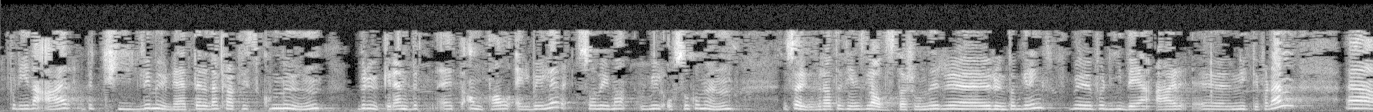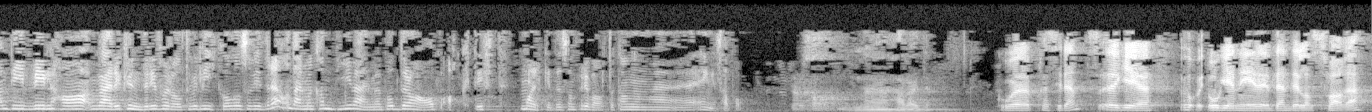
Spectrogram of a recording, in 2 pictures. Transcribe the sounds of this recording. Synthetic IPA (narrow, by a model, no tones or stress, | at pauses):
fɔɖiːd̪ɛ̰ʔæɾbət̪ʰyːd̪əlɪəmʉːlɪheːt̪əɾɔd̪ɛæɾkʰlɑːʈʋɪskʰʊmʉːnn̩ | bɾʉːkəɾɛnbɛt̪ʰɑ̰nt̪ʰɑlɛ̰lbiːləɾsɔʋɪlmɑnʋɪlʔɔ̰sːɔkʊmʉːnən̩ | sœɾɡəfɔɾɑt̪̚d̪ɛfɪnːəs̬lɑːd̪əst̪ɑʂuːnəɾɾʉnt̪ɔmkʰɾɪŋːfɔɖiːd̪ɛʔæɾnʏt̪ːɪfɔɖɛm | d̪ɪʋɪlɦɑːʋæːɾəkʉnd̪əɾɪfɔɾhɔlt̪ɪlːiːkəhɔlːəɔsɔʋiːd̪əɾəɔd̪æɾmeːkʰɑnd̪ɪʋæːɾəmeːpɔɔd̪ɾɑːɔpːɑkt̪ɪft̪mɑɾkəd̪əsɔmpʰɾɪʋɑːt̪əkʰɑnhɛ̰ŋːəsæɪpʰɔ̰ | ɾ | ɡ̥uːəpʰɾɛsɪd̪ɛnt̪ɛɡɛ | ɔɡeːnɪd̪ɛnd̪eːlɑʋsʋɑːɾə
